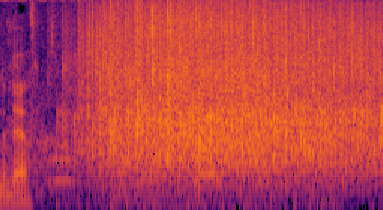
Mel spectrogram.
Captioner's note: applause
